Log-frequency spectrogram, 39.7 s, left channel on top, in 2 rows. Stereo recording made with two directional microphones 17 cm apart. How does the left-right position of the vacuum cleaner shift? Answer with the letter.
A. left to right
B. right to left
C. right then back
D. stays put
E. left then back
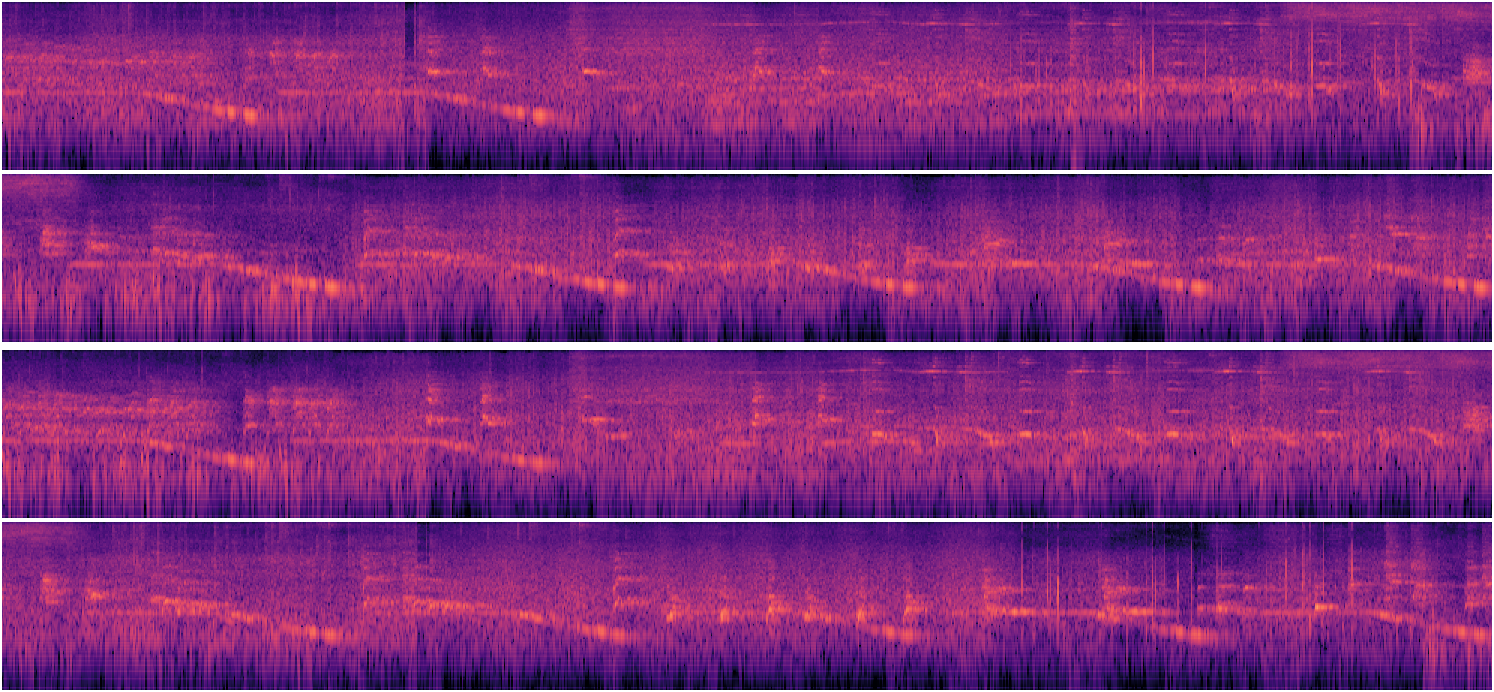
D.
